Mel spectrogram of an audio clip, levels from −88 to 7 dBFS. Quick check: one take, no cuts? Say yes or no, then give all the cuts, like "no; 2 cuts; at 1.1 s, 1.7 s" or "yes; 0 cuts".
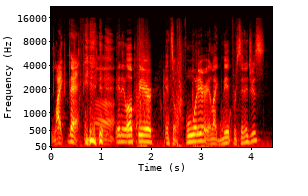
no; 1 cut; at 1.2 s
